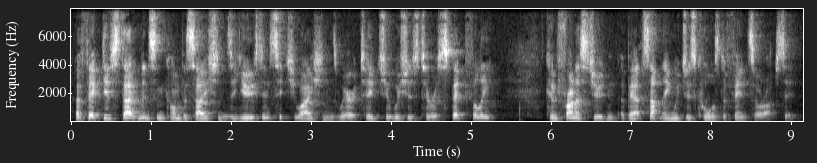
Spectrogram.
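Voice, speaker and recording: His voice sits on the low side, a little mellow, and moves a little fast. He is an author and presenter on restorative practices in schools who reads a case study aloud and explains it in a conversational, instructive style.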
